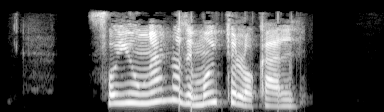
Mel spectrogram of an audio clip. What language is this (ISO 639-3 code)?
glg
